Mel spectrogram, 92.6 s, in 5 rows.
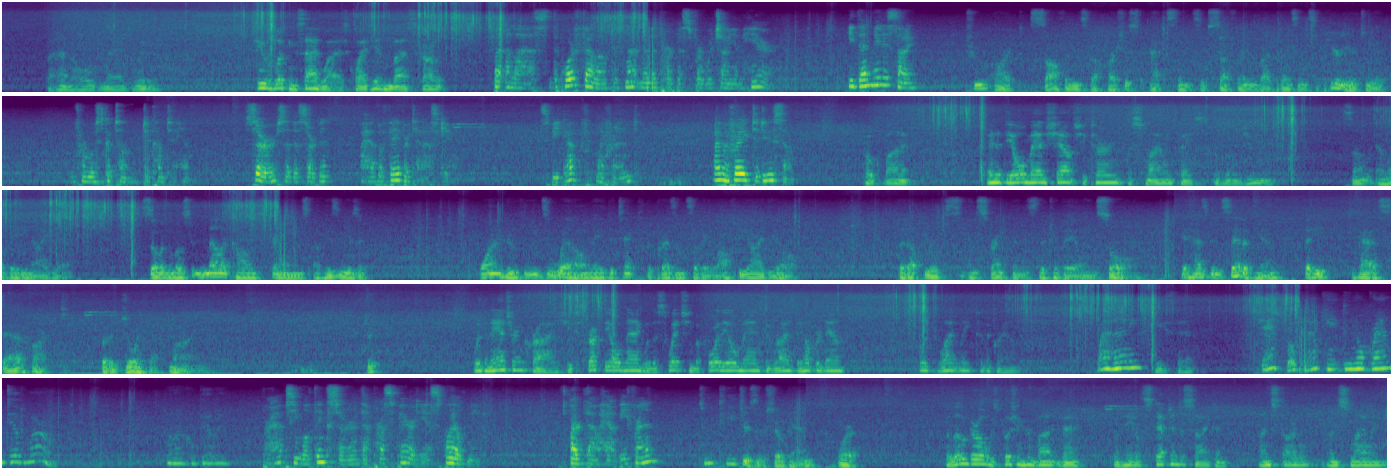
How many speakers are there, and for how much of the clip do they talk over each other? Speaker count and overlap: three, no overlap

